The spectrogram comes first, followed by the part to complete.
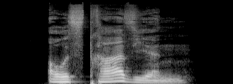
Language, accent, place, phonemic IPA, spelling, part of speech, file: German, Germany, Berlin, /aʊ̯sˈtraːzi̯ən/, Austrasien, proper noun, De-Austrasien.ogg
- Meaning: Austrasia (an early-medieval geographic region corresponding to the homeland of the Merovingian Franks in modern western Germany, northeastern France, Belgium and parts of the Netherlands)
